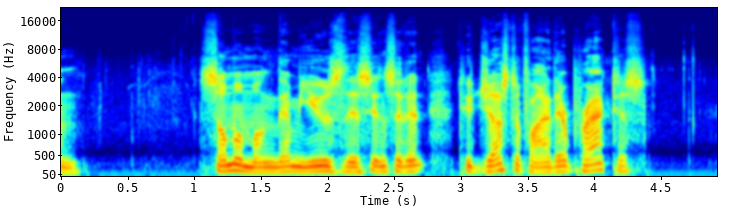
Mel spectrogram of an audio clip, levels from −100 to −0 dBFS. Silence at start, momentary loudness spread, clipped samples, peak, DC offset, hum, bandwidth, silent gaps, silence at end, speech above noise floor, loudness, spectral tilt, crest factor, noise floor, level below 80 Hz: 0 s; 10 LU; under 0.1%; -4 dBFS; under 0.1%; none; 12.5 kHz; none; 0.55 s; 42 dB; -22 LUFS; -5.5 dB/octave; 20 dB; -64 dBFS; -64 dBFS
